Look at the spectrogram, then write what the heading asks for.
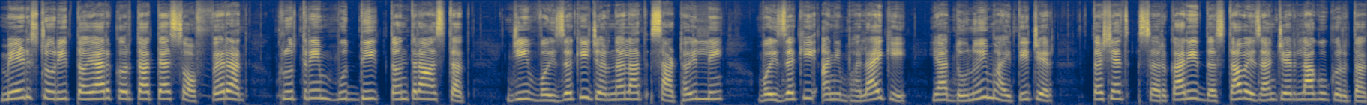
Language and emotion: Goan Konkani, neutral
